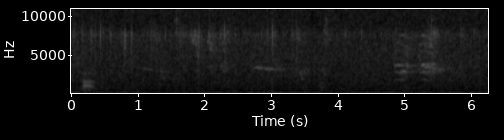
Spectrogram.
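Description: Faint footsteps of a person and a large dog walking on asphalt over a steady low rumble, with a few short chirps about halfway through and again near the end.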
